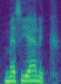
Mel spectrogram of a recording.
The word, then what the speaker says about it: messianic: here is secondary stress messianic say with me messianic second word is mestiza here is the primary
